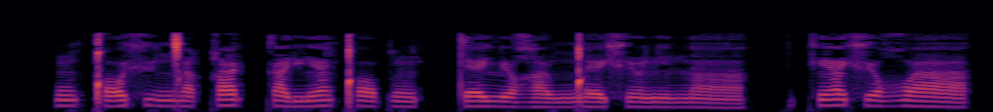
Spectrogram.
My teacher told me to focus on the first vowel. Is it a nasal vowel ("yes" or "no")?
yes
